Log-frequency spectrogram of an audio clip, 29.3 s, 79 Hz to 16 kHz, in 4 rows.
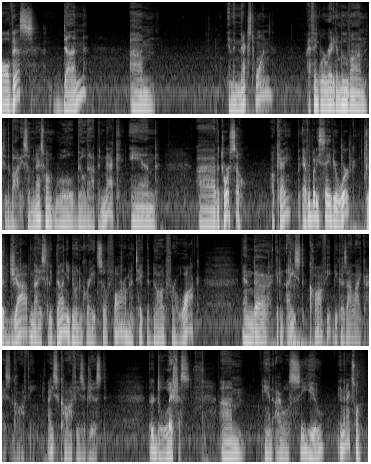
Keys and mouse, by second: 14.1 ctrl+s, 14.5 KP_1, 18.1-29.3 middle drag, 18.1-20.5 right drag, 20.3 KP_3, 27.8 shift+click, 27.8 shift+right click, 28.1 shift+click, 28.1 shift+right click.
